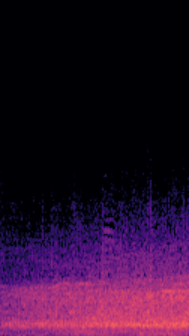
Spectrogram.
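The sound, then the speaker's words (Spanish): A packed crowd at the Manolo Santana court in Madrid roars in a sustained ovation for Rafael Nadal as he comes onto court, dense applause and cheering swelling slightly louder toward the end, with no individual voices standing out. “don Rafael Nadal Parera va a saltar a pista, una Manolo Santana llena a reventar, y esta es la ovación para don Rafael Nadal Parera.”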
